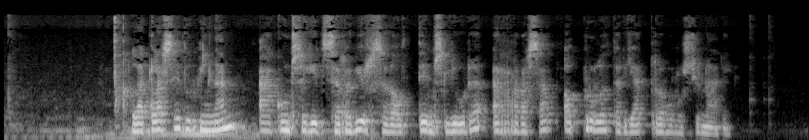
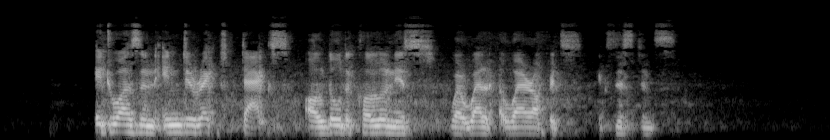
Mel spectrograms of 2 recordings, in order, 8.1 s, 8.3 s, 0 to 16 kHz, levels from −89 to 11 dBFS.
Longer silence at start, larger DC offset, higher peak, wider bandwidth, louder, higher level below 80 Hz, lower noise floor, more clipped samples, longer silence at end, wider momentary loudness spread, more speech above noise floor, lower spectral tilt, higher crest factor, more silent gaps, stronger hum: second, 0.05 s vs 0.95 s; neither; first, 0 dBFS vs -4 dBFS; first, 11.5 kHz vs 9.2 kHz; about the same, -15 LUFS vs -17 LUFS; first, -42 dBFS vs -66 dBFS; second, -62 dBFS vs -82 dBFS; neither; second, 0.8 s vs 1.6 s; about the same, 12 LU vs 14 LU; second, 48 dB vs 65 dB; about the same, -5.5 dB/octave vs -5 dB/octave; about the same, 16 dB vs 16 dB; neither; neither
